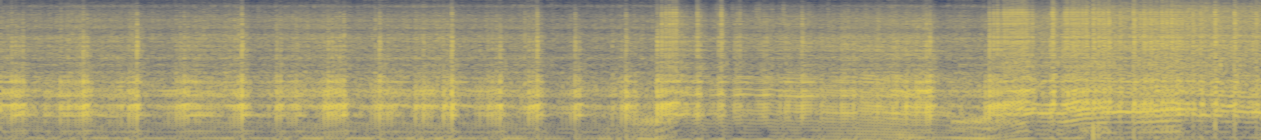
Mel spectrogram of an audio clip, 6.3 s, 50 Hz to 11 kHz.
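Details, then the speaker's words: 80cc Walmart motorized bicycle two-stroke after rebuild, first run: buzzes and crackles through several blips, then revs up cleanly and holds; runs fine. "oh all right sounds like it's iing good sounds like it's hling"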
